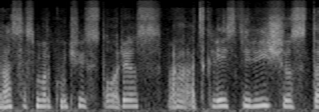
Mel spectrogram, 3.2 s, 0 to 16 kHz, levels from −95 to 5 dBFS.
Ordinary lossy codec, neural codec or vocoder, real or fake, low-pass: Opus, 16 kbps; codec, 44.1 kHz, 2.6 kbps, SNAC; fake; 14.4 kHz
